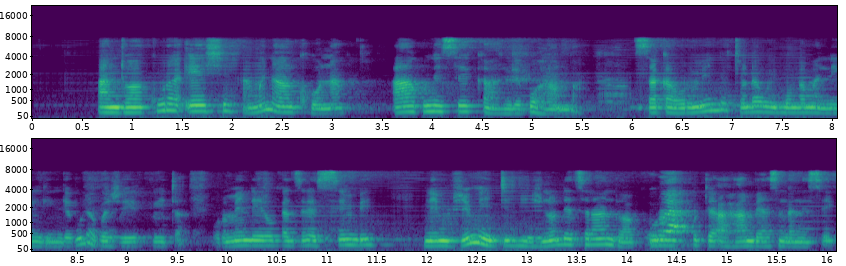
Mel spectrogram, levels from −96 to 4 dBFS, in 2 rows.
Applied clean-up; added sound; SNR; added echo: neural separator model SepFormer DNS4.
